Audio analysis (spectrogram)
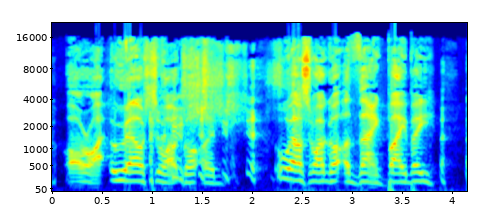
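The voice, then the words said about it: Impression with Artful Dodger Cockney accent. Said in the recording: “He was eloquent while sounding like the Artful Dodger. ... from Oliver Twist.”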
